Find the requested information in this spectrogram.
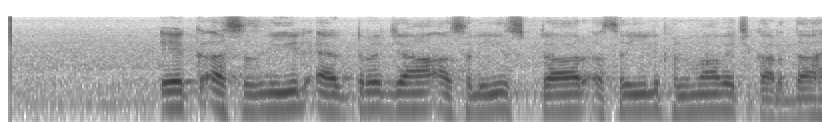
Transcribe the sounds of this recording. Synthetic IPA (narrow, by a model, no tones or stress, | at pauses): ɪkəsliːlɛːk̚ʈəɾd͡ʒãːʔəsliːlsʈaːɾəsliːlpʰɪlmãːʋɪt͡ʃkəɾd̪aːɦɛ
